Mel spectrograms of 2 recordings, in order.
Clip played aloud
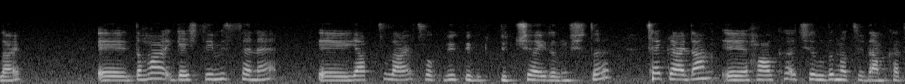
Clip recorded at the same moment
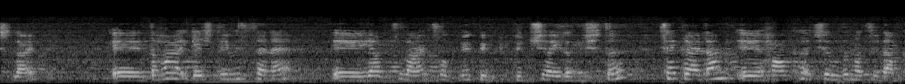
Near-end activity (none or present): none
